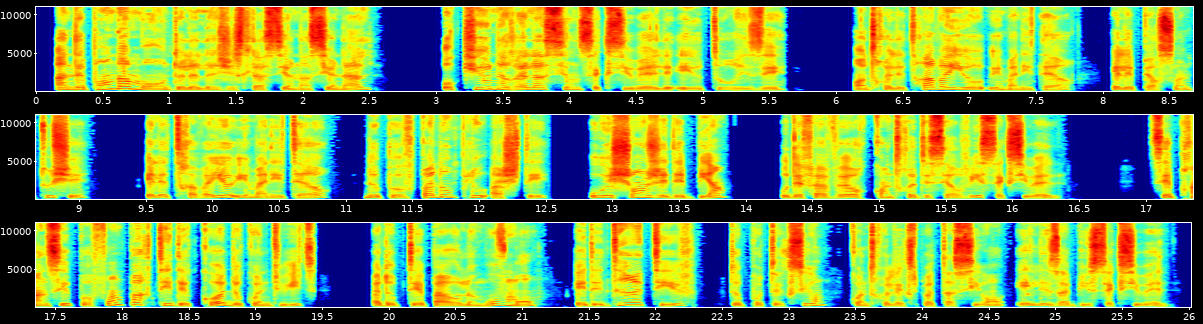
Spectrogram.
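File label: French African female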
